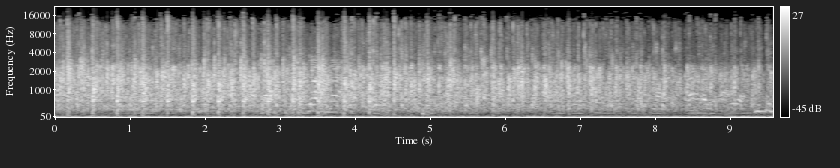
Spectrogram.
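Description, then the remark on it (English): An audience applauds steadily for several seconds, a dense, even wash of many hands clapping at a loud, sustained level without any voices rising above it. “But let's get Mack around and applause.”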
